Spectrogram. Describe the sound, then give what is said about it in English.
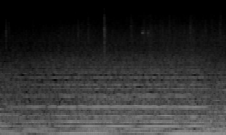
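Steady heavy rain pours down on a ship at sea in a dense, continuous hiss, filling the whole scene with an unbroken wash of falling water and a low rumble beneath it. No voices are heard. “"How much longer do you think the journey's going to take?" he says through the downpour.”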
